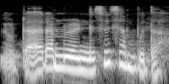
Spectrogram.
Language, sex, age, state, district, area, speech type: Nepali, female, 45-60, West Bengal, Darjeeling, rural, spontaneous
